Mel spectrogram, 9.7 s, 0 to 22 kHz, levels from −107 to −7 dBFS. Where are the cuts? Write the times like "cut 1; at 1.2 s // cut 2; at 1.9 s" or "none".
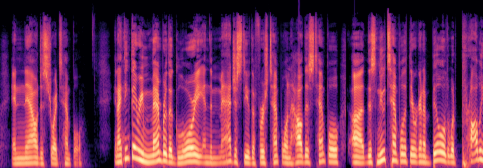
cut 1; at 6.9 s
